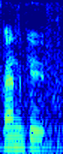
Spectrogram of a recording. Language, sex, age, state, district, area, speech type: Odia, male, 45-60, Odisha, Balangir, urban, spontaneous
